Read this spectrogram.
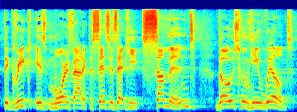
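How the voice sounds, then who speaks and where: A male pastor delivers a sermon, emphatic and conversational, tossing out rhetorical questions and repeating key phrases. His voice sits a bit higher than most men's. A long reverb trails his words around the church hall. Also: a bit bright.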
